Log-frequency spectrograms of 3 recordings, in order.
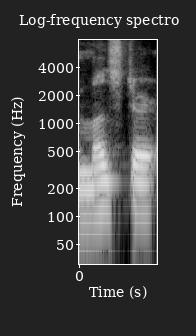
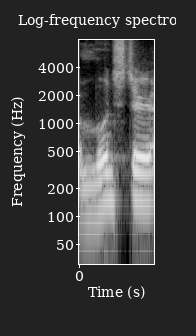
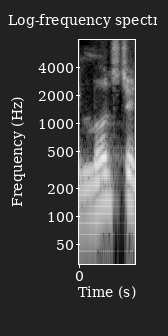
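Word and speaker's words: Münster: family his great-grandfather Clemens vaget uh hailed from monster moonster I was I was told how to pronounce that properly moonster Germany uh came to Indianapolis in 1851 and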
